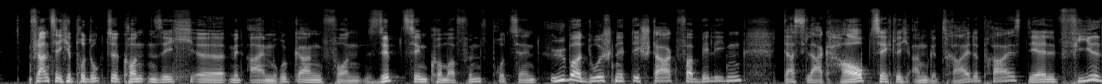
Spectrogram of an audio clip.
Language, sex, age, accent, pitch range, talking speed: German, male, 40-59, German, 95-135 Hz, 115 wpm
